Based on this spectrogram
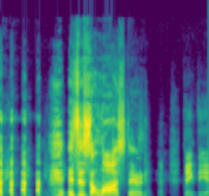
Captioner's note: laughing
